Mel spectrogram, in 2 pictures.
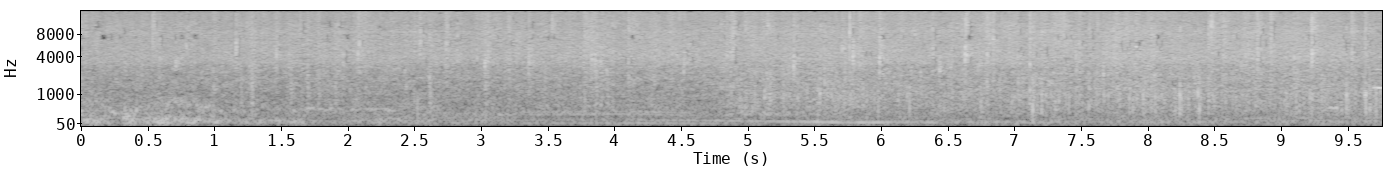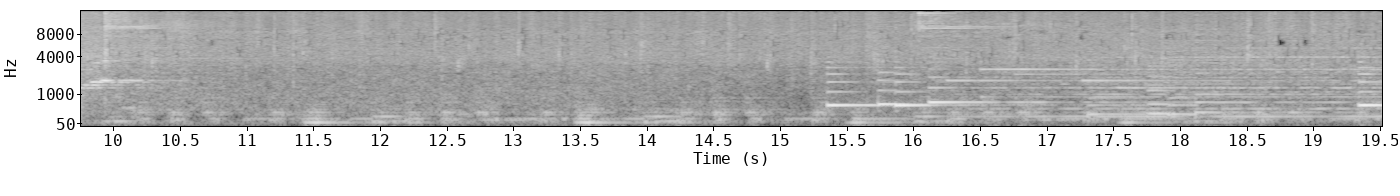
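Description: Steady rain with a low rumble of thunder at the start. About ten seconds in, music enters over it, with deep bass notes roughly every two seconds and higher held tones from about fifteen seconds.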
